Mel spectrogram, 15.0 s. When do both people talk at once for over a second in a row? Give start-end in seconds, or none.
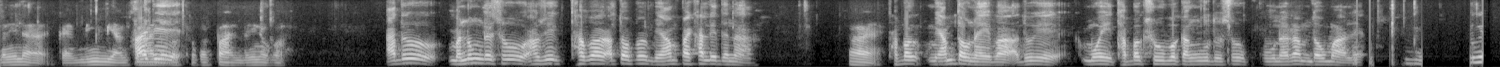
none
